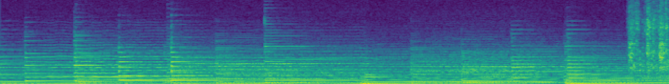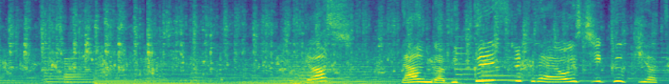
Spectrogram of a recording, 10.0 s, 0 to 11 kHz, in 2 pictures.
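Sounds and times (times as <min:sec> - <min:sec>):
background music: 0:00.0 - 0:10.0
whisk beating in bowl: 0:04.7 - 0:10.0.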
